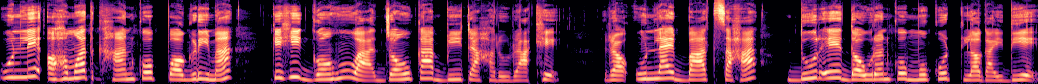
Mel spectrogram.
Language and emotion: Nepali, neutral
